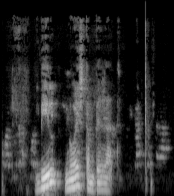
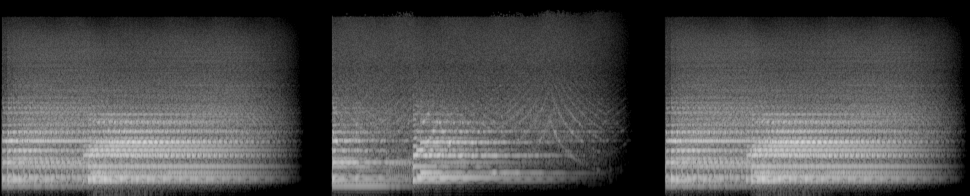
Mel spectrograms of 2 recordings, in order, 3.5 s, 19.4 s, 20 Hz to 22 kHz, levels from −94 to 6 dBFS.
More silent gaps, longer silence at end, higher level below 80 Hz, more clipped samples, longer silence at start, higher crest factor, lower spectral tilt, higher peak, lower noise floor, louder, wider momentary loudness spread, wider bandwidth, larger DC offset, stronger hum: neither; second, 0.2 s vs 0.65 s; first, -54 dBFS vs -78 dBFS; neither; about the same, 0.1 s vs 0.05 s; about the same, 20 dB vs 16 dB; first, -5.5 dB/octave vs -3.5 dB/octave; about the same, 0 dBFS vs -2 dBFS; second, -43 dBFS vs -89 dBFS; about the same, -18 LUFS vs -18 LUFS; first, 24 LU vs 20 LU; about the same, 16.5 kHz vs 16.5 kHz; neither; neither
